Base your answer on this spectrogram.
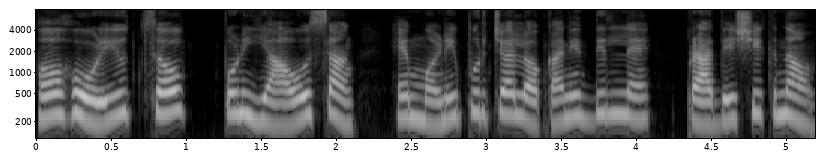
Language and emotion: Goan Konkani, neutral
